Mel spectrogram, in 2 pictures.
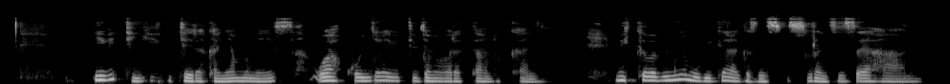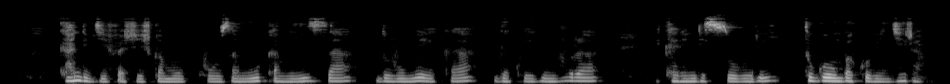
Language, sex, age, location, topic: Kinyarwanda, female, 25-35, Kigali, health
